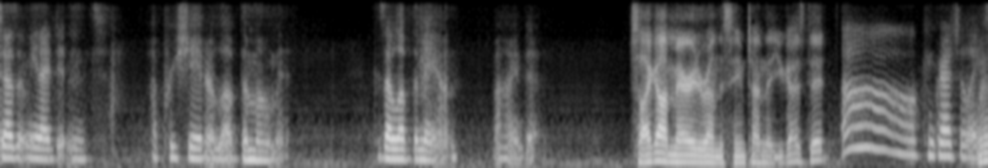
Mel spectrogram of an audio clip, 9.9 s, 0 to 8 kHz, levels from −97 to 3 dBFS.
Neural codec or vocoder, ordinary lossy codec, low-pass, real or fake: codec, 24 kHz, 0.9 kbps, DualCodec; AAC, 48 kbps; 7.2 kHz; fake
